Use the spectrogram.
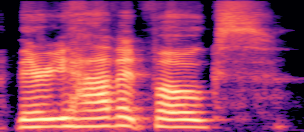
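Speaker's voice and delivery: like a TV host closing the show; mock announcer.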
